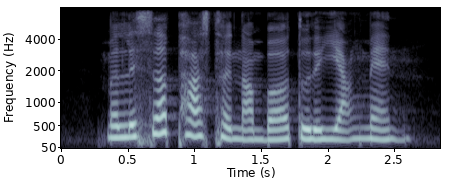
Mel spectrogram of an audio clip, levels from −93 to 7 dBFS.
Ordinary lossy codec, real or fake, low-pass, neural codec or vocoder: none; real; 7.2 kHz; none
